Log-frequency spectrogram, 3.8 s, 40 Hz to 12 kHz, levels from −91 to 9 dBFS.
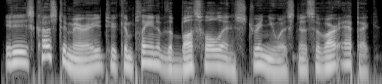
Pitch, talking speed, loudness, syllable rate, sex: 135 Hz, 205 wpm, -18 LUFS, 5.8 syllables/s, male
